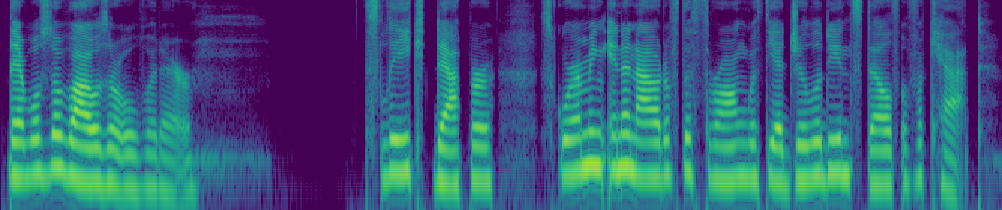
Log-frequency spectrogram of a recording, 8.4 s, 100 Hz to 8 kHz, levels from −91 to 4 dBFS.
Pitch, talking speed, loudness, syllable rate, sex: 195 Hz, 160 wpm, -19 LUFS, 5.1 syllables/s, female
